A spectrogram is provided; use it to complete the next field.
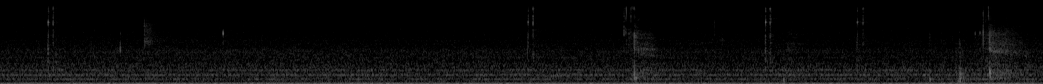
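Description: Sharp, sparse computer mouse clicks at irregular intervals, sometimes in quick pairs, fairly quiet over a steady low electrical hum, with no talking, as someone installs the MPC-HC 1.7 media player on a computer.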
